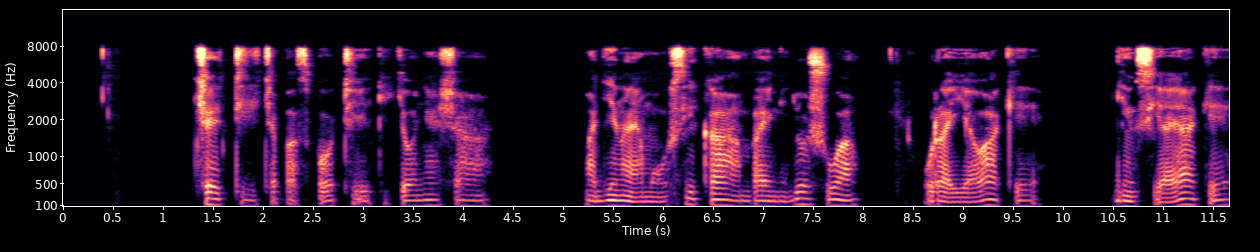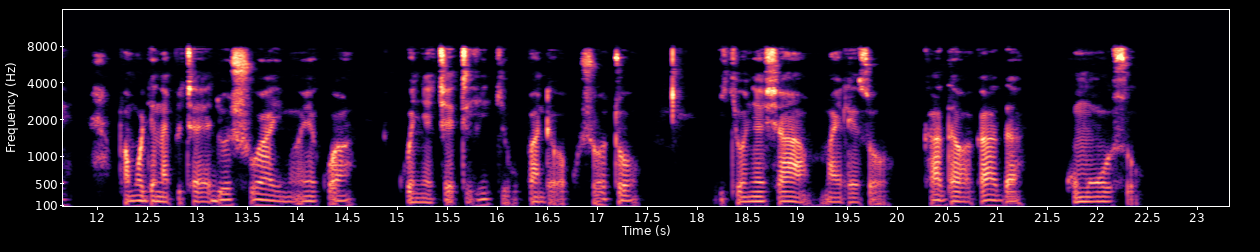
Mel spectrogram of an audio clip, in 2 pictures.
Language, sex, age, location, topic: Swahili, male, 18-24, Mombasa, government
